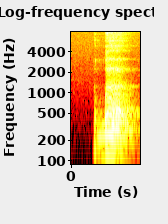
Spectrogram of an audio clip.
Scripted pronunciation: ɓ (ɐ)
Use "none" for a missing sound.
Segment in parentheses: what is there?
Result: ɐ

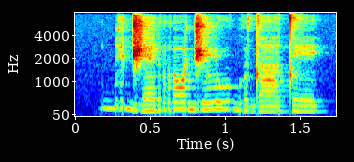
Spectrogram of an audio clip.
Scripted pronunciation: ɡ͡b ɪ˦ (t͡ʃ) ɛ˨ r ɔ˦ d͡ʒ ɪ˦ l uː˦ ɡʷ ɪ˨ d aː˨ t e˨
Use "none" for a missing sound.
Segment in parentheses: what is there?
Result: d͡ʒ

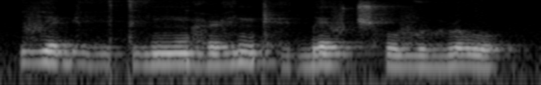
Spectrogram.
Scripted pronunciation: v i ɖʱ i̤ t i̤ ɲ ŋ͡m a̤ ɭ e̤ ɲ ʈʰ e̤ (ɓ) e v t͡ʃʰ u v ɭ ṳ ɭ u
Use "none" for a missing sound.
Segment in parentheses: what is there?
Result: ɡ͡b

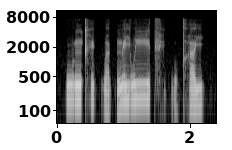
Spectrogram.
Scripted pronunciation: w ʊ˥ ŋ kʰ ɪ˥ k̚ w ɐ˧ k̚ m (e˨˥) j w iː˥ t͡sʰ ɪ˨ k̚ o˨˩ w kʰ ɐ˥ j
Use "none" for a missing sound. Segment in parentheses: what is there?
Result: e˥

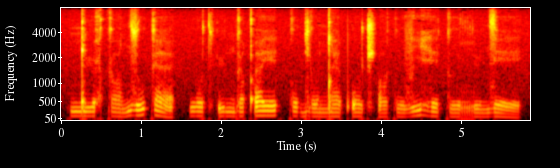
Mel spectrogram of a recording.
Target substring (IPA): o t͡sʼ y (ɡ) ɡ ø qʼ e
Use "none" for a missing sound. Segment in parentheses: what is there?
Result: ŋ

